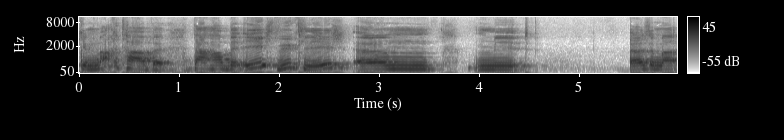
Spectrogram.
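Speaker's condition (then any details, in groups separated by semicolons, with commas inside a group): Down syndrome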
